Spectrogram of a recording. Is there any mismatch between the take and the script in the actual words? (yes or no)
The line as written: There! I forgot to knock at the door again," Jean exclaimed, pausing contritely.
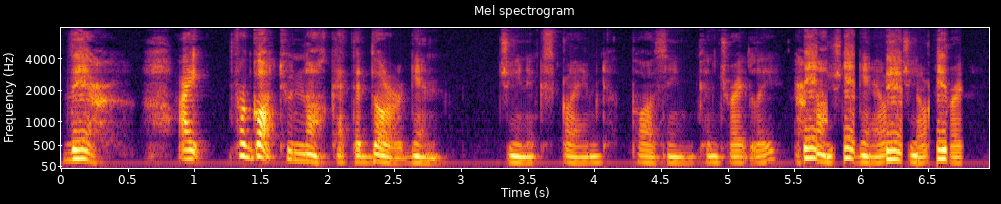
yes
